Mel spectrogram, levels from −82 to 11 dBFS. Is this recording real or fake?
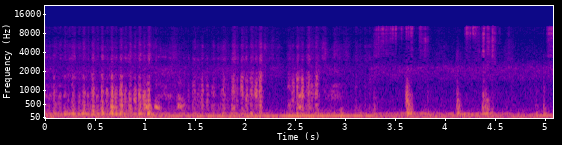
real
